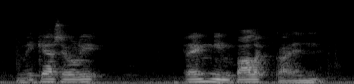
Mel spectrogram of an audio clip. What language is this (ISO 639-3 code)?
fin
